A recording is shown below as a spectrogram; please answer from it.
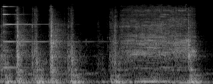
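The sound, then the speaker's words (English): A typewriter's small bell rings out over a few sharp mechanical clacks, followed by the long rattling slide of the carriage being pushed back at the end of a line, fairly loud with no talking. “Oh, I always love that little bell.”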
